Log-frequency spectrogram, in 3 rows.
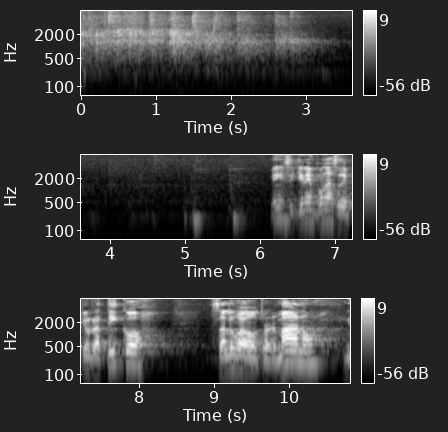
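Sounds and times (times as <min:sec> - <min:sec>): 
audience applause: 0:00.0 - 0:03.2
speech: 0:06.2 - 0:08.2, 0:09.0 - 0:10.7.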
